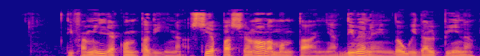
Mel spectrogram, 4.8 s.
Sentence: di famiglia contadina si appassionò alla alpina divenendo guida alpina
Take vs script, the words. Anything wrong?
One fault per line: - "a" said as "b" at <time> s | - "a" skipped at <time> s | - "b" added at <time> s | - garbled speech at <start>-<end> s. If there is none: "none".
- "alpina" said as "montagna" at 2.7 s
